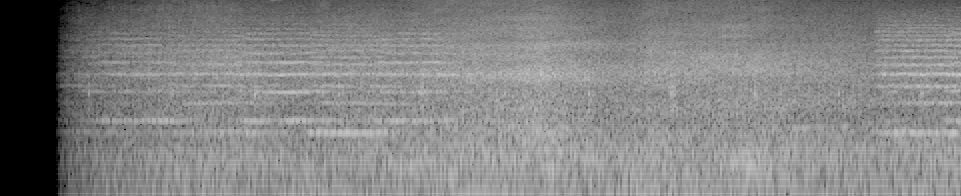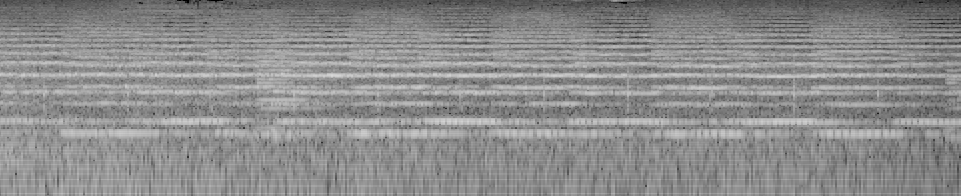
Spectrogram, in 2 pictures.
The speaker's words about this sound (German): Straßenlärm. Das kann man eindeutig sagen. Aber wo ist das? Das ist mitten in Berlin. Das ist äh, Wilhelmstraße, Ecke Dorotheenstraße. Das ist eine Ecke in Berlin, wo es eigentlich immer Stau gibt. Da stehen immer Autos rum.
